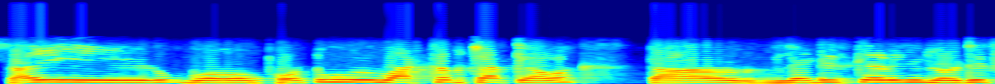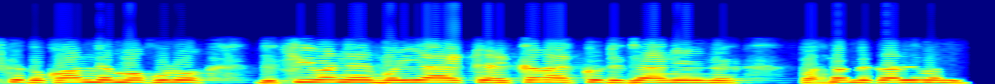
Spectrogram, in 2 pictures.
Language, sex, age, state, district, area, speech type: Sindhi, male, 30-45, Madhya Pradesh, Katni, rural, conversation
